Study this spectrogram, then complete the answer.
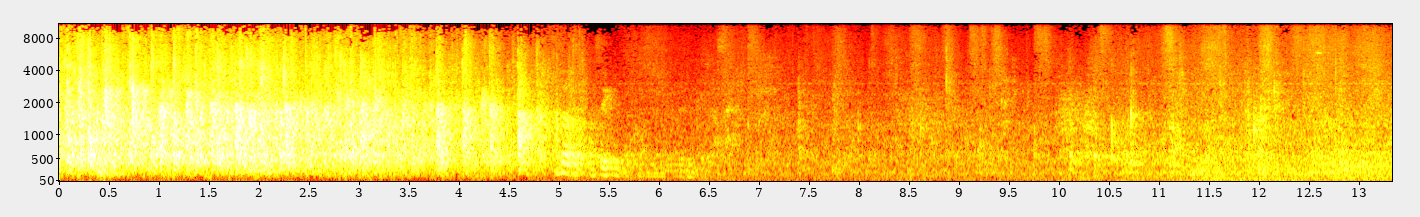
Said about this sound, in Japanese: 拍手を持って歓迎します。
